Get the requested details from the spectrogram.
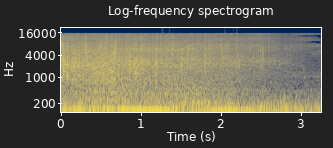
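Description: A car engine drones from inside the car.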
